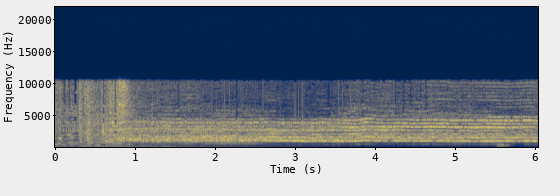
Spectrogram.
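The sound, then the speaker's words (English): Several children scream together at full volume, a loud, sustained high-pitched shriek that holds steady for several seconds after a brief noisy start, with no talking over it. “The kids think it's fun, and she thinks it's meaningful to do that screaming.”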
